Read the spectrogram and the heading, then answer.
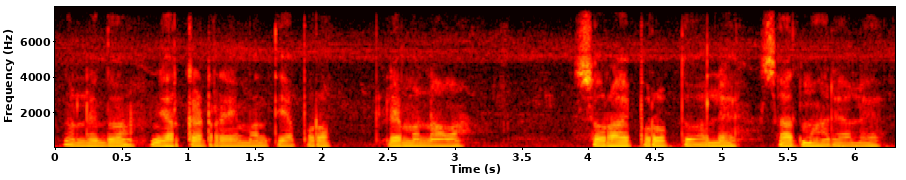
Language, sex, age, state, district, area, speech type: Santali, male, 18-30, Jharkhand, Pakur, rural, spontaneous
